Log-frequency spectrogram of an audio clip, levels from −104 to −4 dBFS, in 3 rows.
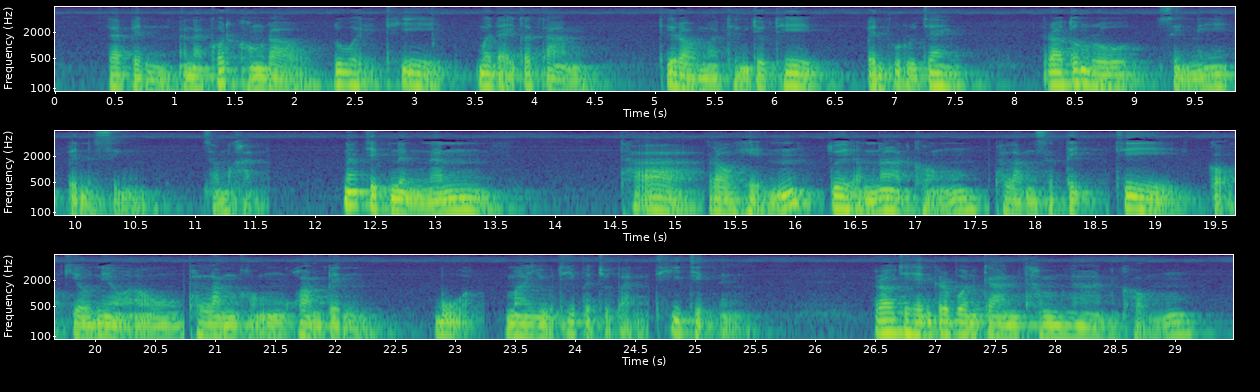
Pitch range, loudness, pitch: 90-110 Hz, -27 LUFS, 95 Hz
